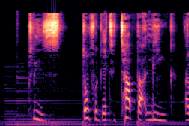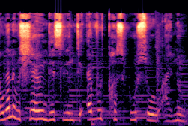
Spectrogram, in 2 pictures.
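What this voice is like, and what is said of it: Igbo Nigerian English accent. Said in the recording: “I'm an Igbo girl, that accent. If it may come out once in a while.”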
